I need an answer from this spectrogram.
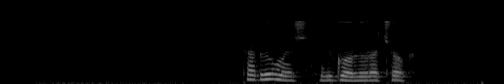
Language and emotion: Russian, neutral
